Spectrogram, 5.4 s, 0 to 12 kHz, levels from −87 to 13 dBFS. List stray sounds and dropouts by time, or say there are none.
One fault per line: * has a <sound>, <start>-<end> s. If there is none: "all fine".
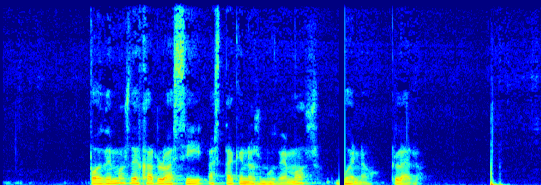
* has a dropout, 3.4-3.4 s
